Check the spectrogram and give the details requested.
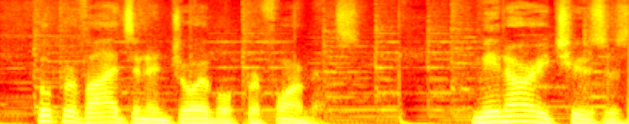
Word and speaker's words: Minari: eight ninari getting back to the original it's pronounced minari it's a weed that purifies the ground and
